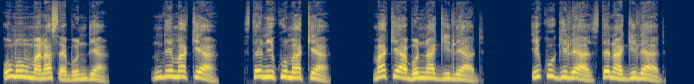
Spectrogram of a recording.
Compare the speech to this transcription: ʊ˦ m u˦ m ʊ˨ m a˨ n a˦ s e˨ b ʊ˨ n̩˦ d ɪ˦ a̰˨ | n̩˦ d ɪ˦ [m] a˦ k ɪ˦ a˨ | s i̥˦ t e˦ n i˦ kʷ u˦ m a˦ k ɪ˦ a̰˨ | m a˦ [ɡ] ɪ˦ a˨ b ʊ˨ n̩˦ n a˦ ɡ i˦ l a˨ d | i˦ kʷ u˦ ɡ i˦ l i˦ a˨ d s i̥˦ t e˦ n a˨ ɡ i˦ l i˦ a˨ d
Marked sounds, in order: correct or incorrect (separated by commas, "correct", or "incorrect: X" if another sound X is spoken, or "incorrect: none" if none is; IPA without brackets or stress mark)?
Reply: correct, incorrect: k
